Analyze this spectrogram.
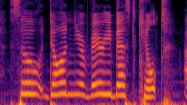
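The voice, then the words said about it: Weak attempt at Scottish accent. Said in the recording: “I don't have a Scottish accent. I'm trying. I really am not very good with it.”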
